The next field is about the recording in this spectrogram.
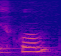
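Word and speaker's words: squirm: भी देख सकते हैं स्कम एस क्यू यू आई आर एम आर E silent so we will pronounce it एज स्कम fees not freeze fees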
